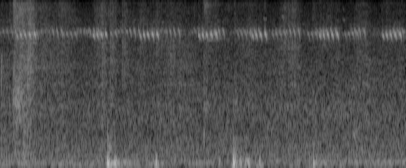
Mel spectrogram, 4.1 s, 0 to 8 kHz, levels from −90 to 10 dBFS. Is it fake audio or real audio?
real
